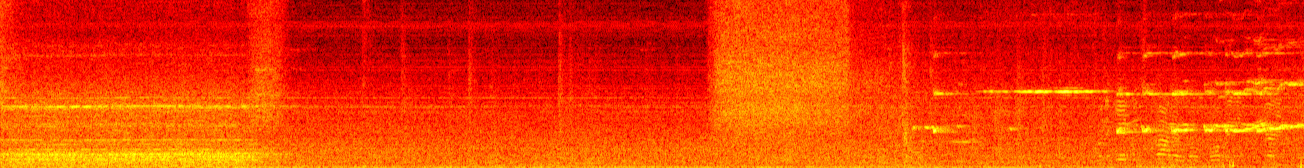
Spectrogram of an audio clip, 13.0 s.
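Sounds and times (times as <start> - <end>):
train wagons rumbling: 0.0 - 13.0
air hiss burst: 2.5 - 2.9, 7.1 - 9.0
wheel squeal: 9.0 - 13.0.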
